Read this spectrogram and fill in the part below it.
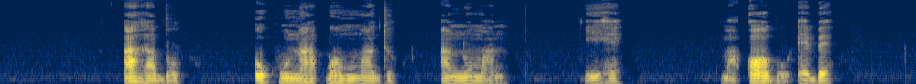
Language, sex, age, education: Igbo, male, 15-29, tertiary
